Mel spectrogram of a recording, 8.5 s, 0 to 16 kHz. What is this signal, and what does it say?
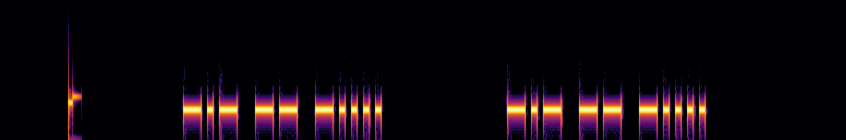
Morse code, heard as a keyed tone, about 20 wpm, 700 Hz. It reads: KM6 KM6
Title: USA Call Sign Prefixes - Repeated 2x - 20wpm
